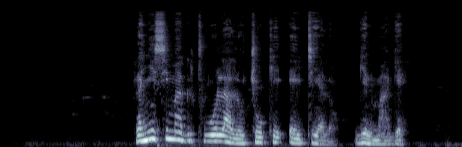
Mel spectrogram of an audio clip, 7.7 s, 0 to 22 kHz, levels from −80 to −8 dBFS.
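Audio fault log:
No audible faults in speech.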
